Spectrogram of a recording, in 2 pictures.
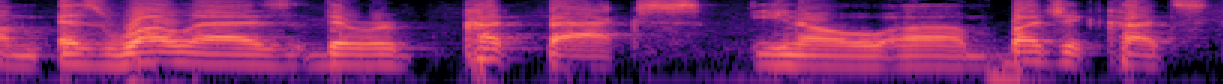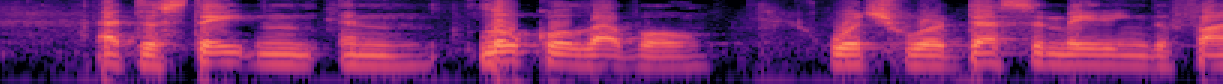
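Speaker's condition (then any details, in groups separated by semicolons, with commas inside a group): No condition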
